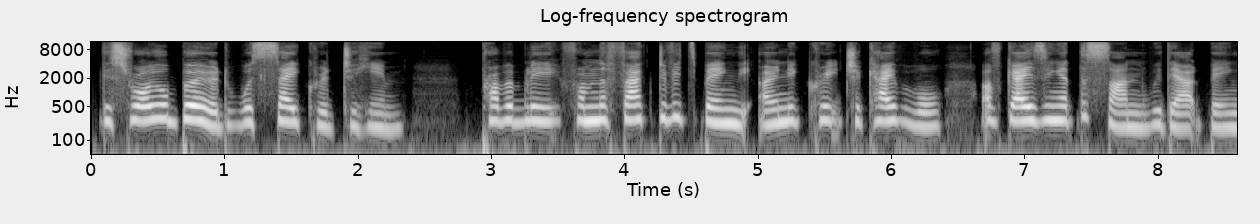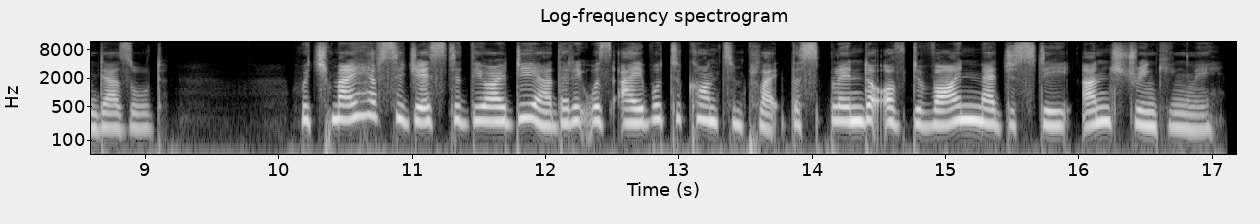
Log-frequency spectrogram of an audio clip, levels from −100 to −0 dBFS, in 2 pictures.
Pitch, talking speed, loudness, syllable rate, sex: 225 Hz, 155 wpm, -20 LUFS, 4.8 syllables/s, female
